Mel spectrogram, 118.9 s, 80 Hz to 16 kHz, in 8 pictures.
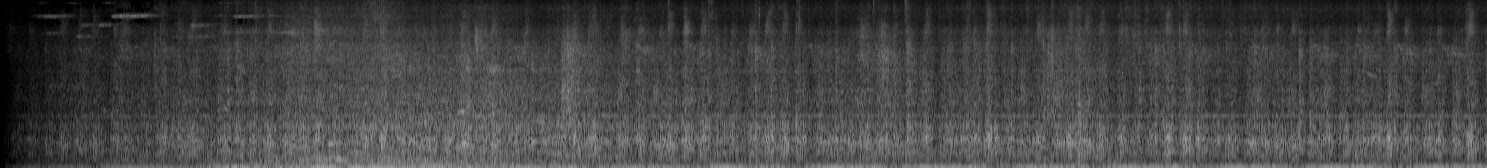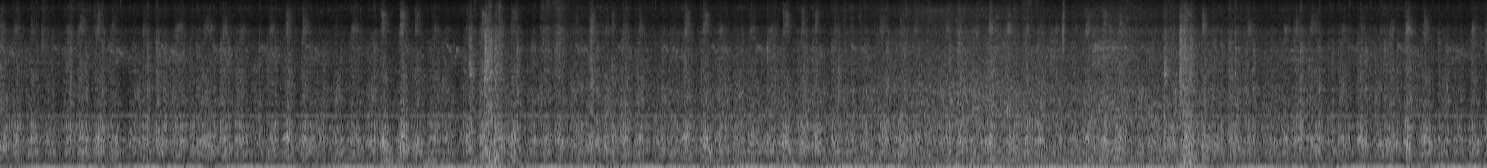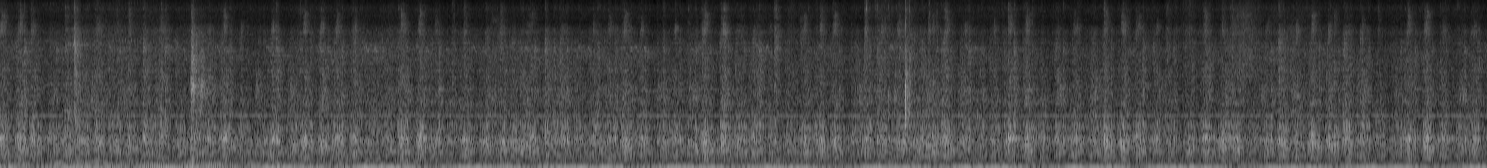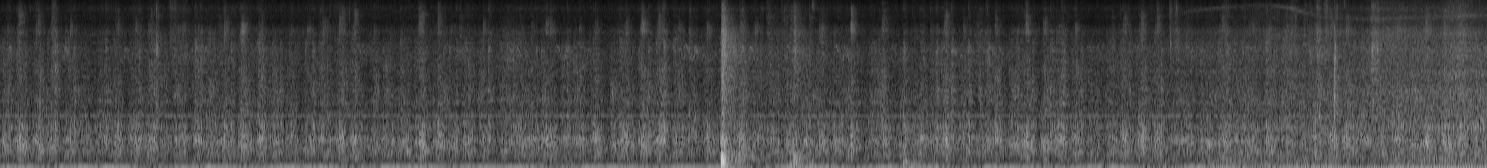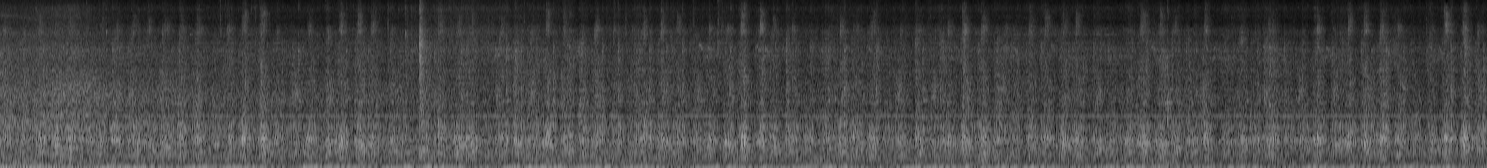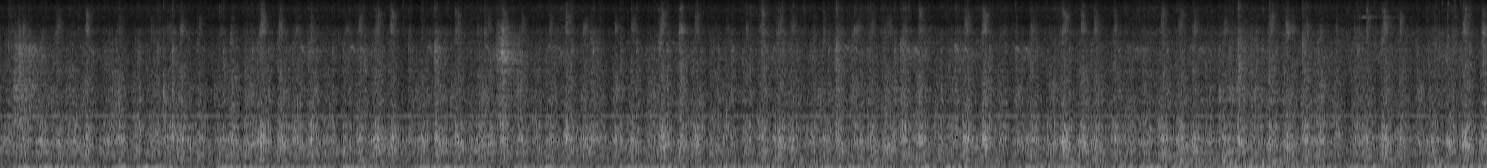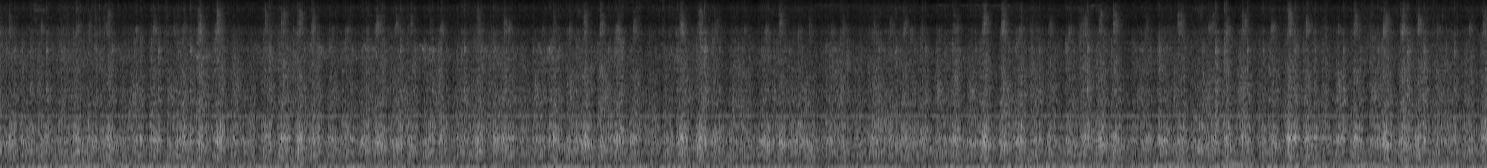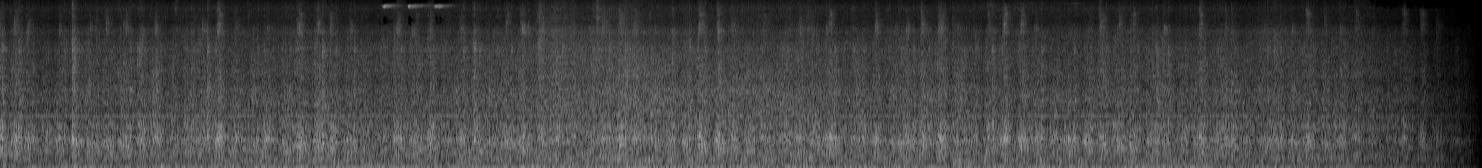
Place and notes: berlin, bürknerstraße: fassadenarbeiten - the city, the country & me: concrete mixer
mischmaschine auf dem bürgersteig / concrete mixer on the pavement
the city, the country & me: may 12, 2009
Berlin, Germany, 12 May 2009, ~09:00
